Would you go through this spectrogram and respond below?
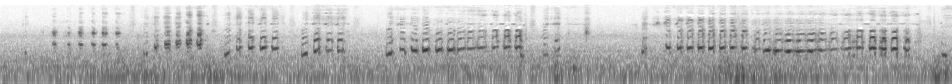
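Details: A male pug gives high, squeaky whines in pulsing bursts, sounding almost like a dolphin's chatter, while riding in a car, which he loves.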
